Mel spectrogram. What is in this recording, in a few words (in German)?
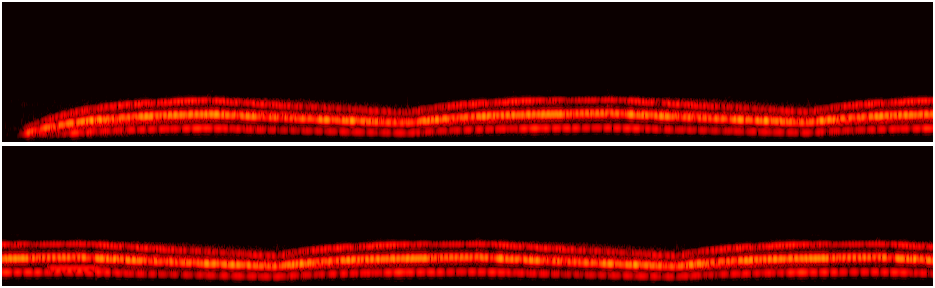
Sirenensignal Warnung; KatSchutz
